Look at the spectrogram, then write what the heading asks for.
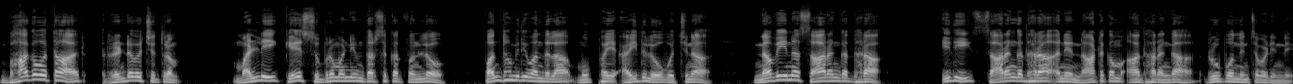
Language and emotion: Telugu, neutral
